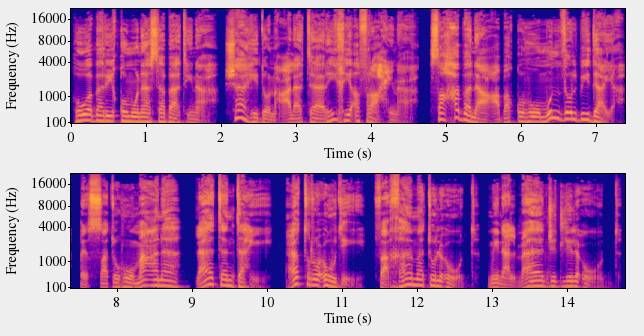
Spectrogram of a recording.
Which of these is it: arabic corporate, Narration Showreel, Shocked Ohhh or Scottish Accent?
arabic corporate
